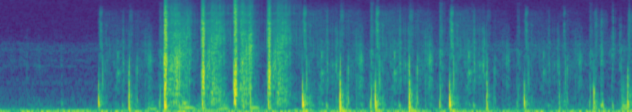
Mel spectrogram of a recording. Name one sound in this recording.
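Footsteps thud steadily on a hard road.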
